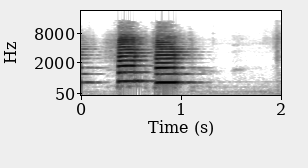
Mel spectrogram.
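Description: Alto saxophone playing short detached notes at one pitch: the end of one note, then two more in quick succession, the second fading out.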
